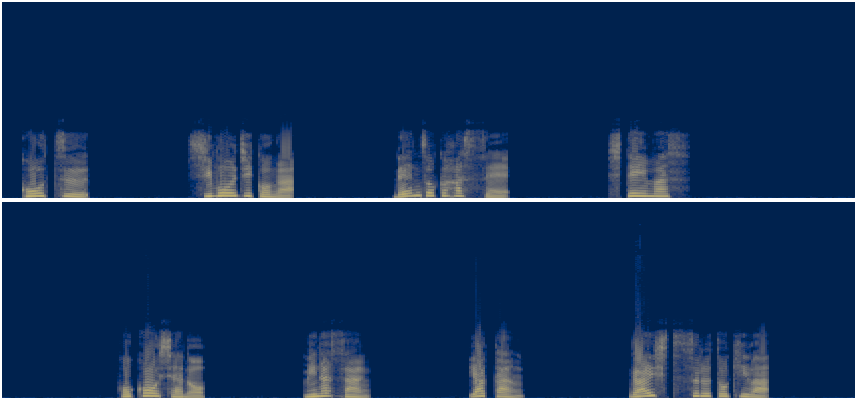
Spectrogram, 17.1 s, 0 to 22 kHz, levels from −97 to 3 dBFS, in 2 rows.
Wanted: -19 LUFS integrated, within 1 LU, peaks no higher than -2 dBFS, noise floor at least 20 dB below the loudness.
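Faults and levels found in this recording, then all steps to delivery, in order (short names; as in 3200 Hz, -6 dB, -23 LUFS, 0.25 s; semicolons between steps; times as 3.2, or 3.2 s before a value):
loudness -28.5 LUFS; peak -16.5 dBFS; loudness target -19.0 LUFS
-> gain +9.5 dB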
